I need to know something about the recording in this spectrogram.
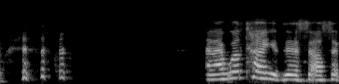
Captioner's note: laughter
